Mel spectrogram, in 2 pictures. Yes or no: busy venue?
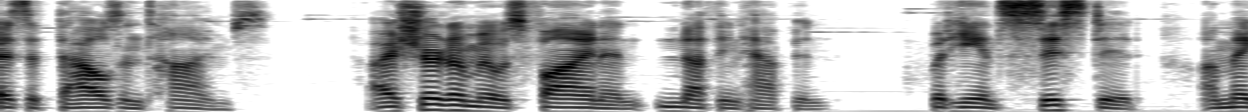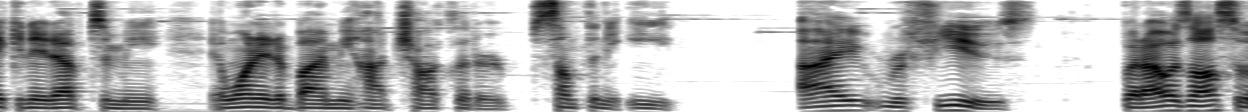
no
